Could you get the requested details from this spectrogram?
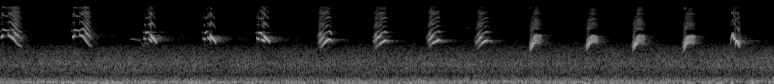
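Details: A New York bird on Memorial Day delivers a steady series of sharp, downward-sweeping chirps, about two per second, fourteen in a row, against a constant low background hum.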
